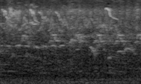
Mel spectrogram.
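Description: Faint, thin chirps of a small finch, a pleci bird, flicker high and quick over a soft hiss of background noise, distant and a little indistinct.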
